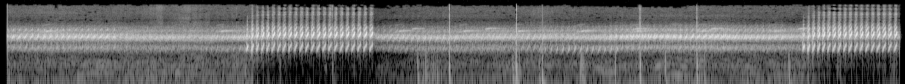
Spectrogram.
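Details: Gray tree frog (Hyla versicolor) near an ephemeral pool in mid Missouri gives loud, musical pulsed trills over a steady chorus of other trilling frogs.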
